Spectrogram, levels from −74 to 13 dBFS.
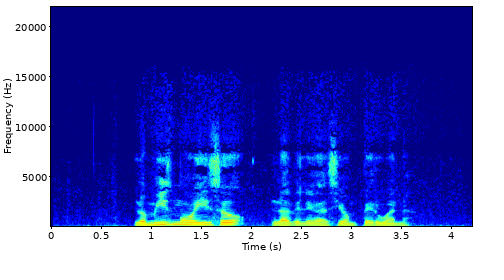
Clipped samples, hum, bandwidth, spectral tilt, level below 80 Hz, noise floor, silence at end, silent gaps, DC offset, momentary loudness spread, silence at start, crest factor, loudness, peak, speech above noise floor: under 0.1%; none; 16 kHz; -6 dB/octave; -50 dBFS; -50 dBFS; 0.65 s; none; under 0.1%; 12 LU; 0.85 s; 14 dB; -19 LUFS; -6 dBFS; 32 dB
